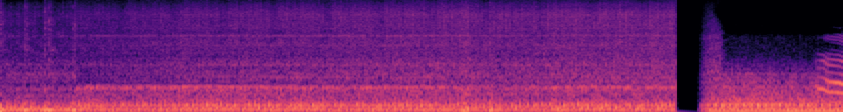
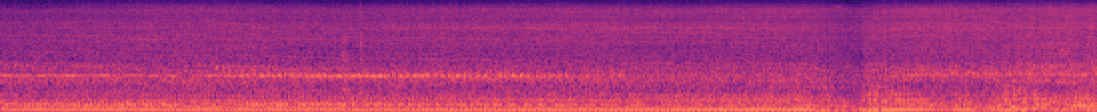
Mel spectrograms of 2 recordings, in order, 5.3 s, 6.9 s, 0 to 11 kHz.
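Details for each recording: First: Ford Explorer (2000 or 1995) after an oil-leak fix, with mud and water having gone into the engine: a steady idle with a sharp, raspy puffing in time with the firing; a pretty bad exhaust leak. It stalls randomly but is starting to smooth out. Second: Ford Explorer (2000 or 1995) with a bad oil pressure sending unit, after a found-unplugged fault was fixed: the engine climbs and falls through repeated throttle blips without stumbling; it now revs cleanly and evenly.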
